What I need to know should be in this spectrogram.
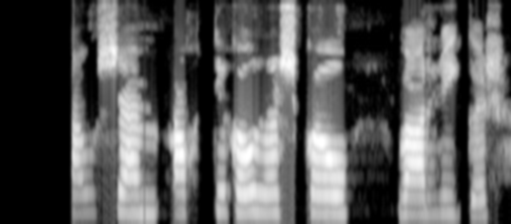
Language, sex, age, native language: Icelandic, male, 11, Icelandic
